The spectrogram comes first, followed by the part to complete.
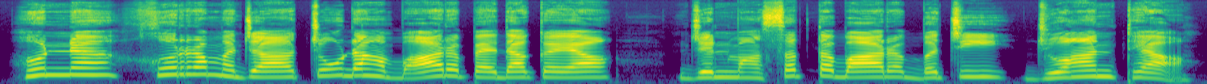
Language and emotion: Sindhi, neutral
